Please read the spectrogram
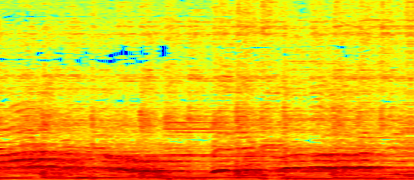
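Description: Live rock band playing in an arena, heard from far up in the stands, with long wavering held notes sung over the band.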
